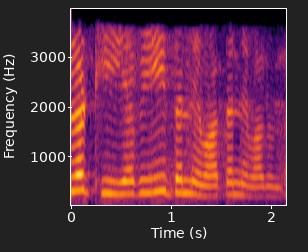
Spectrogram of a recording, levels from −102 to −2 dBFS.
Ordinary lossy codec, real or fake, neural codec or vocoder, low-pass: AAC, 16 kbps; real; none; 3.6 kHz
